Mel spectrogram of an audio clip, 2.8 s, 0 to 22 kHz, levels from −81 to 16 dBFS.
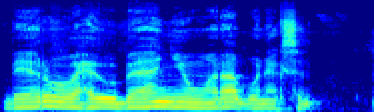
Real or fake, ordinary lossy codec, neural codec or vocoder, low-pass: real; none; none; none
